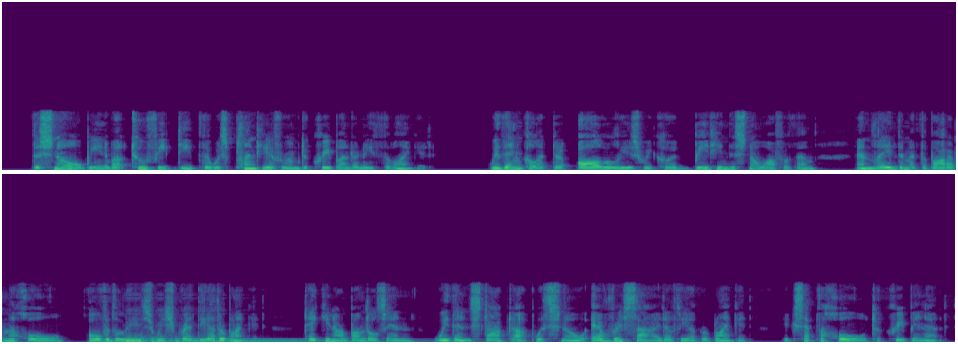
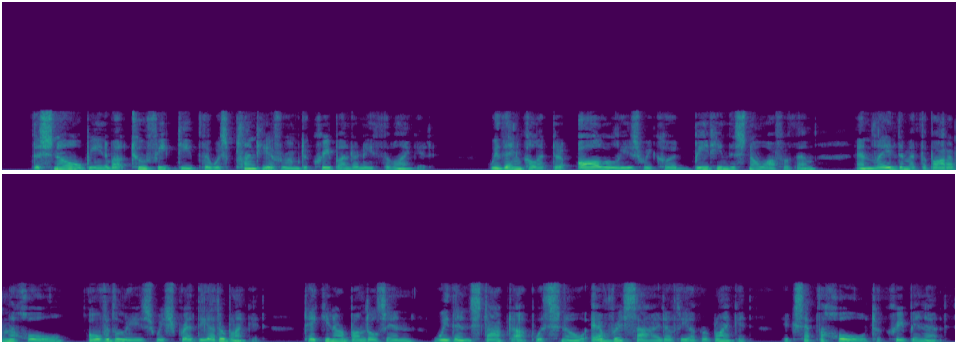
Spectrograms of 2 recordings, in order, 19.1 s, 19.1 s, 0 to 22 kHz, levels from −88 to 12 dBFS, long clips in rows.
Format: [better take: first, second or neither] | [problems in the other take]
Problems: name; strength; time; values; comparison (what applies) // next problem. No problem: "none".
second | noise reduction (neural separator model SepFormer DNS4)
